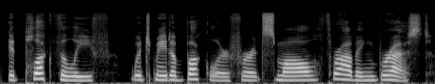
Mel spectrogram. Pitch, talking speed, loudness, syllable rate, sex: 205 Hz, 180 wpm, -18 LUFS, 4.0 syllables/s, female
